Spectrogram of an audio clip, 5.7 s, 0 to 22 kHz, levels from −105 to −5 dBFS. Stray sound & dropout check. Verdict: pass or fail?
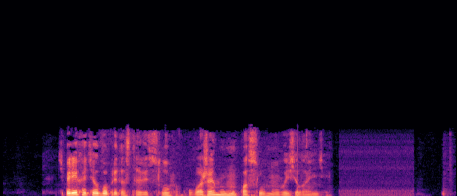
pass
